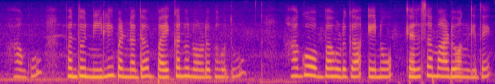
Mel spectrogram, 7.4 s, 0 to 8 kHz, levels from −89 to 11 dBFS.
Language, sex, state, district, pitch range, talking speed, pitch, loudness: Kannada, female, Karnataka, Koppal, 260-290 Hz, 105 wpm, 275 Hz, -13 LUFS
